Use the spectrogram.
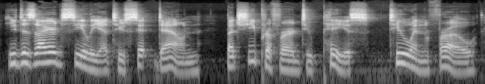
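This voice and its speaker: Slow, bright-voiced man reading dramatically. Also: lowish voice. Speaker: audiobook reader. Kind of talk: slightly dramatic literary audiobook narration.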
